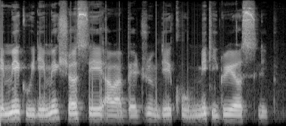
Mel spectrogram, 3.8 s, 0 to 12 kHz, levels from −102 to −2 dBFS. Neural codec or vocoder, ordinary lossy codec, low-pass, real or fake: none; none; none; real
